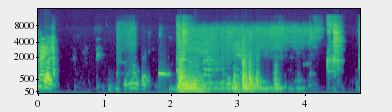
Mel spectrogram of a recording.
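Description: Girls talk and bustle over an online call.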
